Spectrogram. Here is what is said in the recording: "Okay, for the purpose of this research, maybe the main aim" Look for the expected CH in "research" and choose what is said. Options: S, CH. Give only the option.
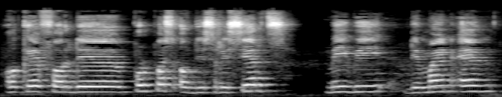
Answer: S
